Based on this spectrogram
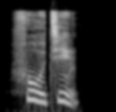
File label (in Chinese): "附近", Chinese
